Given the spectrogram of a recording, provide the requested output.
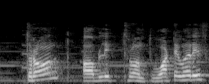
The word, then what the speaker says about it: trente: 30 को हम फ्रेंच भाषा में बोलते हैं त्रोंत या थ्रोंत, त्रोंत, त्रोंत। Sometime we also call थ्रोंत, थ्रोंत। थ्रोंत means 30। त्रोंत oblique थ्रोंत, what ever is comfortable to यू।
